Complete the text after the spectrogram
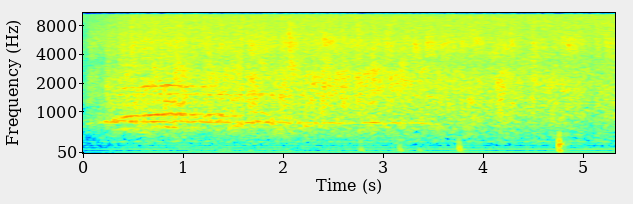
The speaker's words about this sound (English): Give the best clap offering.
